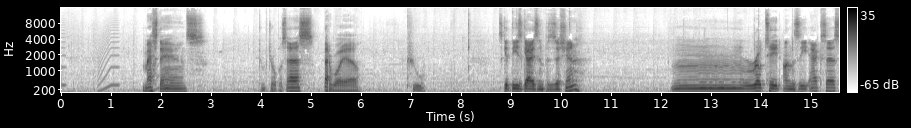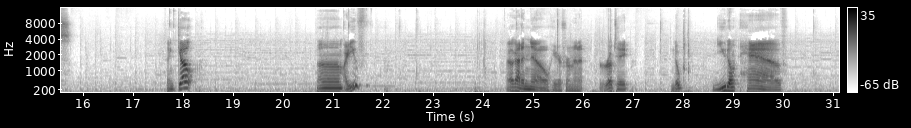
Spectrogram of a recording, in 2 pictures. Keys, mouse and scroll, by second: 9.1 right click, 10.1 right click, 13.8 r, 20.8 ctrl+Tab, 21.2 right click, 22.9 scroll down 5, 23.9 ctrl+Tab, 24.7 right click, 26.4 alt+r, 28.1 ctrl+z.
